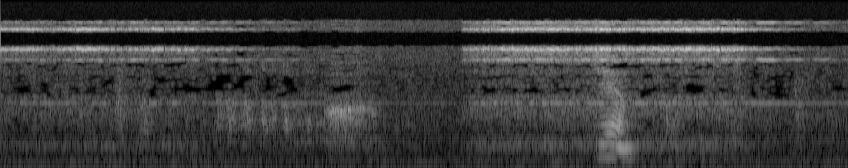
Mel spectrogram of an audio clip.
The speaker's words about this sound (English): The telephone's ringing.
